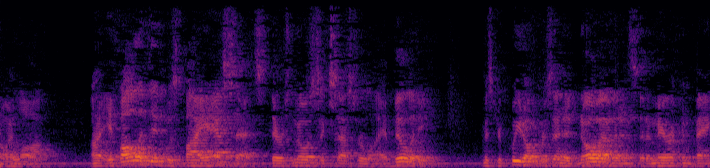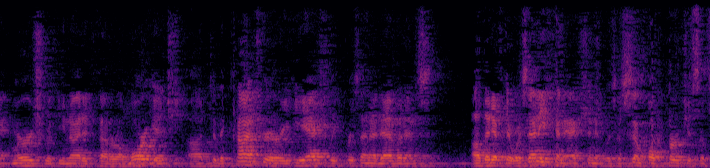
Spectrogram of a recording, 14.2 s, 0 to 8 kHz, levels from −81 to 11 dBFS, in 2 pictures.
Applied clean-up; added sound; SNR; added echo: none; none; none; none.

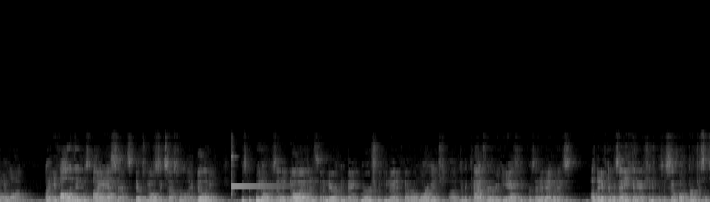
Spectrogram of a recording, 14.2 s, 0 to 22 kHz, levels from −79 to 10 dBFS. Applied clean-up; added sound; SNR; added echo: none; Glockenspiel; 11 dB; reverberation time 0.5 s.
